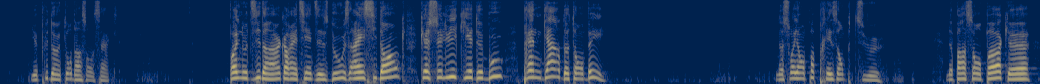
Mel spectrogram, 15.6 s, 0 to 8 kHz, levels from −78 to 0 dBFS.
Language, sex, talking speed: French, male, 140 wpm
